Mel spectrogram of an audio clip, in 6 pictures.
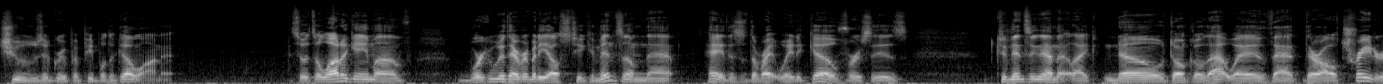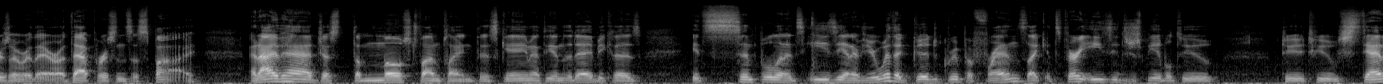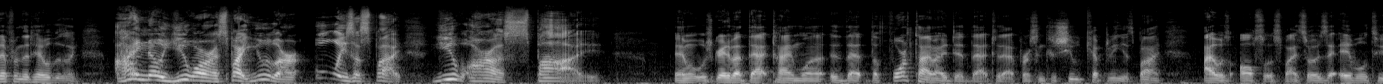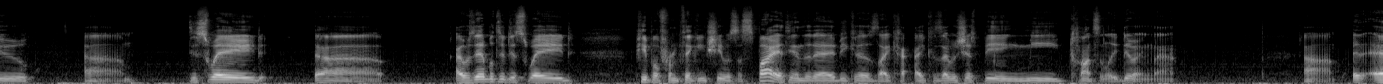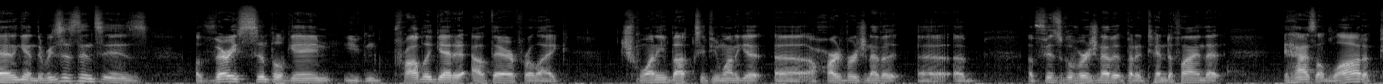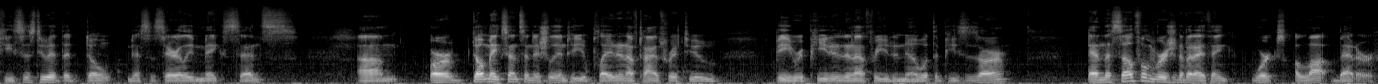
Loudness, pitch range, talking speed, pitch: -23 LUFS, 85-110 Hz, 205 wpm, 95 Hz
